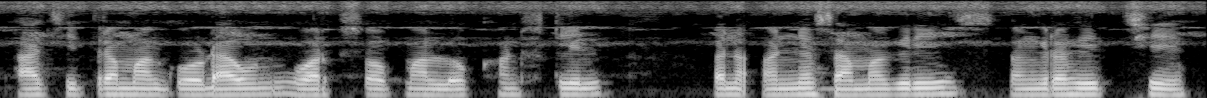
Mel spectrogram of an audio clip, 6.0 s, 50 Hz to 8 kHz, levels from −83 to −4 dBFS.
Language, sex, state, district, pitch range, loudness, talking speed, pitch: Gujarati, male, Gujarat, Valsad, 125-130 Hz, -18 LUFS, 120 wpm, 130 Hz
